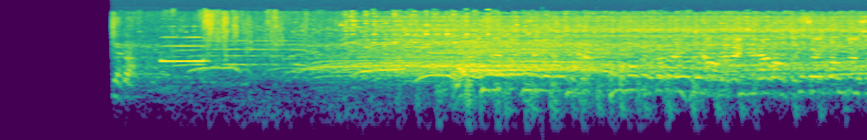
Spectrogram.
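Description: Silence for about a second, then a short beep and a few sharp clacks. A growing crowd cheering and shouting follows as a field of cross-country skiers sets off from a mass start.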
